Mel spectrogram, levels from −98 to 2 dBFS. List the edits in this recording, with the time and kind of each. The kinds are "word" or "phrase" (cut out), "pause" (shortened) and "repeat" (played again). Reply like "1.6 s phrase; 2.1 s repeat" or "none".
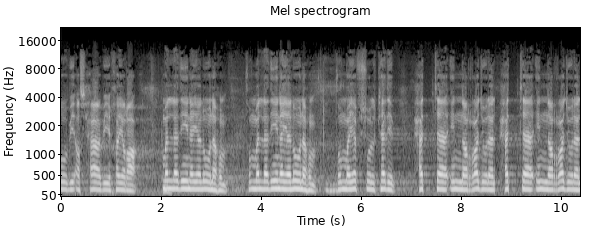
2.0 s word; 8.7 s repeat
